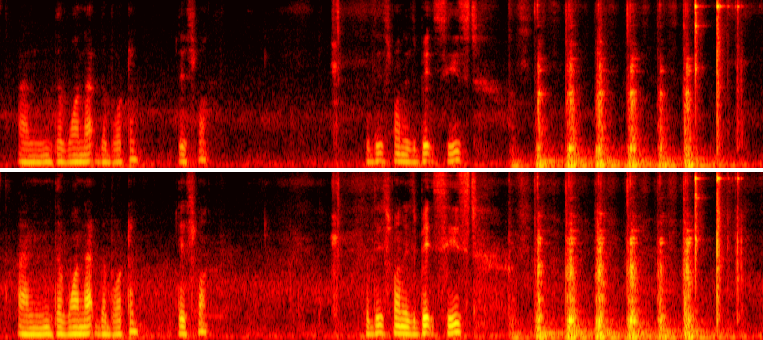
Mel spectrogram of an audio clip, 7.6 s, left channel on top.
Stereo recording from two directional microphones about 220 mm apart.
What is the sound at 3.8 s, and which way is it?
Speech, 45° right (ahead or behind).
